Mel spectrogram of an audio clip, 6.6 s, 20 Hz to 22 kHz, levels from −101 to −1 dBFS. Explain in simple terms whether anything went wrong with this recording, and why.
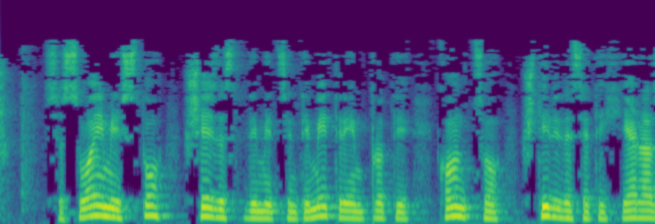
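From start to finish the speech sounds watery and swirly, with a dull top end and nothing above about 10.6 kHz. This is likely heavy MP3 compression: starved of data, the encoder removed the treble and let faint details flicker on and off.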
